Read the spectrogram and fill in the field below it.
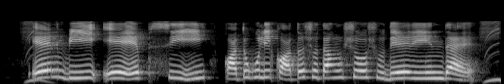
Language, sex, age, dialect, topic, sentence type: Bengali, female, 25-30, Rajbangshi, banking, question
